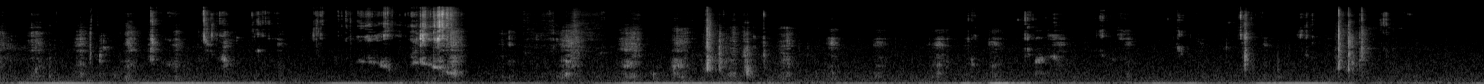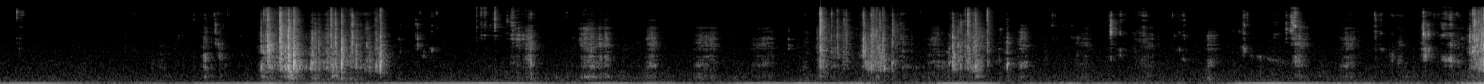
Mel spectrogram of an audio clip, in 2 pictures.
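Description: Close-up, steady chewing of crunchy chips, with irregular bursts of loud crunching over half a minute, some heavier bites standing out, and a low hum underneath. No one speaks.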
